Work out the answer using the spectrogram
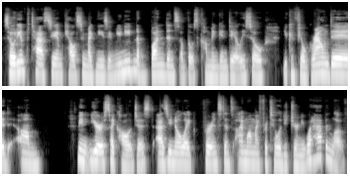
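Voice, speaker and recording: A woman with a somewhat low voice hosts a live Q&A stream. She talks casually and easily, handing out health tips to callers as she goes. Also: fairly even intonation, normal speed. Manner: chatty, gives health advice.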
